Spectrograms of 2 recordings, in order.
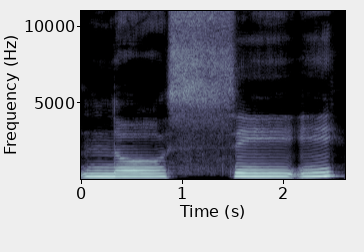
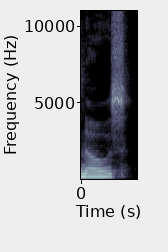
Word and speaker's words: nose: So first of all, again, pronunciation, it's not no-ce, it's nose. It's a homophone. And it sounds like this word in English.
